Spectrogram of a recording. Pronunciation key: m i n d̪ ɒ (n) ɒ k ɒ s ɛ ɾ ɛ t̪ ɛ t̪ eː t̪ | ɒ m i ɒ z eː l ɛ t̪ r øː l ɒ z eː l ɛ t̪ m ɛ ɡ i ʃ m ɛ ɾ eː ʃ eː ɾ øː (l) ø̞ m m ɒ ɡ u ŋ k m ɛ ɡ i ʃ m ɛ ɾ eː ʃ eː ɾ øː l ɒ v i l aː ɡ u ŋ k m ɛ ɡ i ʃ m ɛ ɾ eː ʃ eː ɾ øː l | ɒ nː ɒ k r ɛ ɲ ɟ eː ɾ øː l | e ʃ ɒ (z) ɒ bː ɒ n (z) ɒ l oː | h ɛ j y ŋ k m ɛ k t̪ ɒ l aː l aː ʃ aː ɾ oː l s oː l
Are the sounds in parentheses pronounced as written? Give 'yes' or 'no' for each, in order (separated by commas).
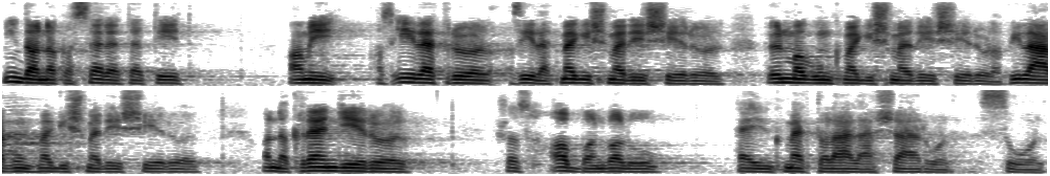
no, yes, yes, no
